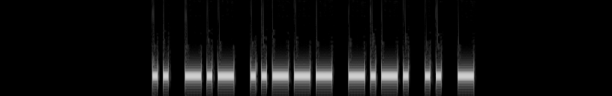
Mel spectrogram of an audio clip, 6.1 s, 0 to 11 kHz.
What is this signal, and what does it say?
Morse code, heard as a keyed tone, about 22 wpm, 700 Hz. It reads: IK2CIT
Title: DXCC-100 Call Signs - 6 Characters - 22wpm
